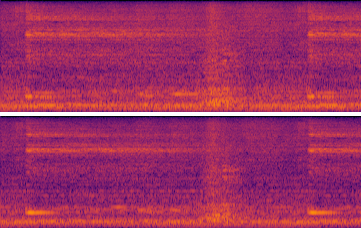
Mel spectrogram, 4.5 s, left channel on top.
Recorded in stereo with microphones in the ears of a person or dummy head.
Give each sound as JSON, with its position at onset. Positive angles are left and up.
{"t": 0.0, "sound": "a fan", "side_deg": 50, "distance_m": 0.7}
{"t": 2.5, "sound": "a drawer", "side_deg": 35, "distance_m": 1.5}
